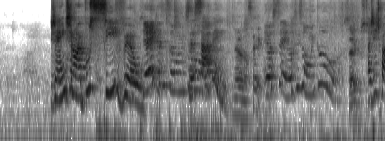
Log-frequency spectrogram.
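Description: A young woman talks loudly and excitedly close by.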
